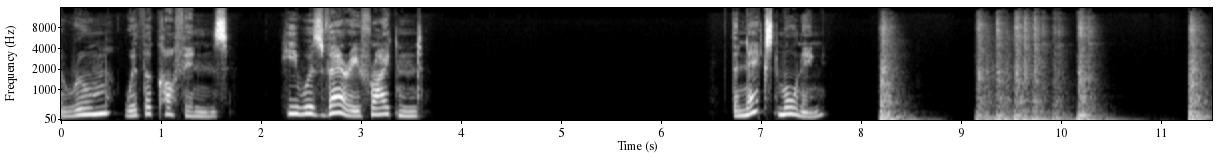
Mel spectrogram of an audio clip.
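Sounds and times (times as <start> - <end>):
speech: 0.0 - 3.7, 6.7 - 7.7
loud knocking on a wooden door: 8.2 - 11.5.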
